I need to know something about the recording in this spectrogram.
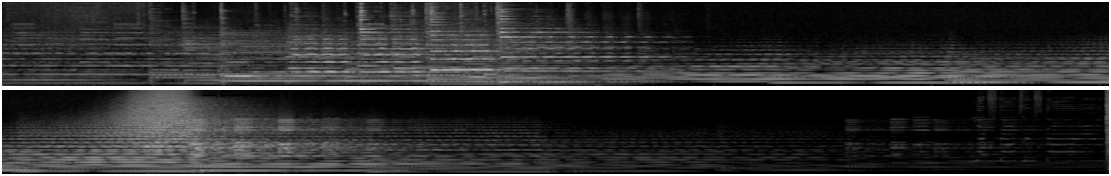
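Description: A synth-pop song plays on its own, with sustained layered synthesizer chords over a steady bass line, a bright swelling sweep in the middle, then gradually fading out toward the end.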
